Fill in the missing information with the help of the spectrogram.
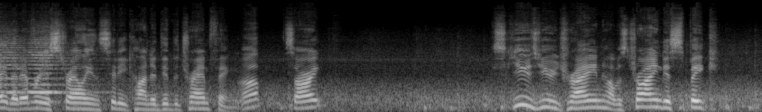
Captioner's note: horn beeps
